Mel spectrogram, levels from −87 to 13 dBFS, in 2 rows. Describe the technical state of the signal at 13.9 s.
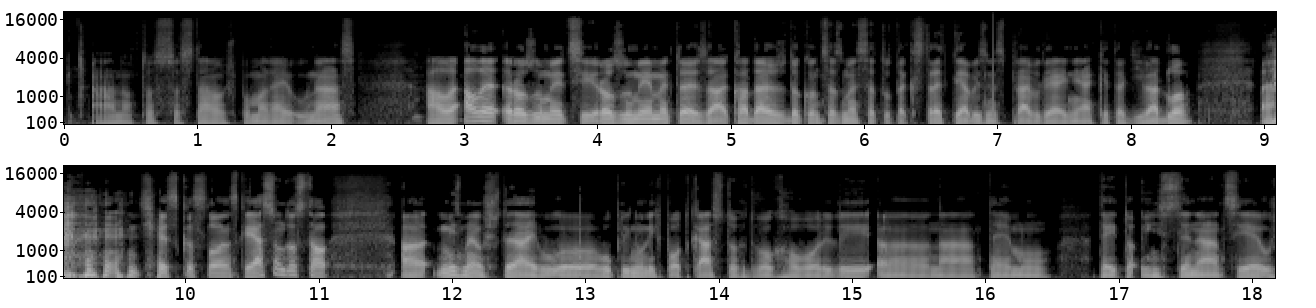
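At 13.9 s the speech signal is intact, with no audible technical fault.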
